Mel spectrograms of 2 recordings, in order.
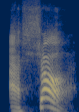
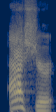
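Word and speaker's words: אשר: Ashar. Asher in the English, Ashar in the Hebrew.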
